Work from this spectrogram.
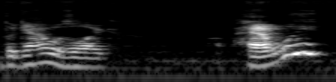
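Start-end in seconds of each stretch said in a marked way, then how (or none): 1.5-2.1 high surprised "Have we?"; mock puzzled old man. Gentleman asking if they stopped, puzzled high voice. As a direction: squeak it out in disbelief. Guy asks if elevator stopped.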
